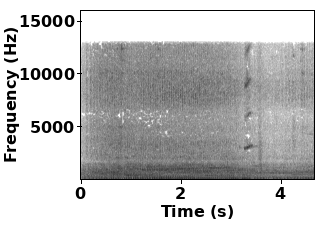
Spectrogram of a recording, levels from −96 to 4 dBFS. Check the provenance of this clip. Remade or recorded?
recorded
